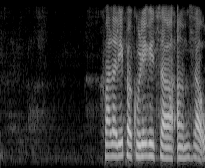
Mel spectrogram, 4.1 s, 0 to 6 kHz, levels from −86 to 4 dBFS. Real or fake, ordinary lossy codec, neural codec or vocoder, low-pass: fake; none; vocoder, 22.05 kHz, 80 mel bands, HiFi-GAN; 5.4 kHz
